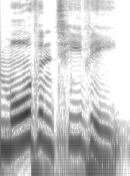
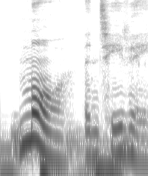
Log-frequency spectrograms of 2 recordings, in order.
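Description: First: It is said in a plain, ordinary voice. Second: It is said in a showy advert-style voice.

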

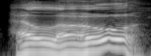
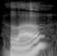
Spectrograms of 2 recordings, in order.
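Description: First: It is said confidently and clearly enunciated. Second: It is said timidly and hesitantly. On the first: The speaker is trying to sound bolder. "This time a bit more confident and enunciated" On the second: The speaker is unsure and a little afraid. "I sheepishly called out"

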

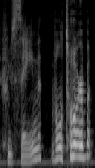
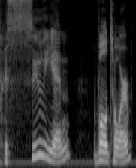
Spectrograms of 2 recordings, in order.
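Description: First: The first word sounds like the name Hussein. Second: The first word sounds like his-WEE-an. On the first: The speaker calls it wrong. "I want to say it's Hussein Voltorb" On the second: The speaker calls it right. "So it's Hisuian. Did I say that right"

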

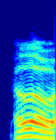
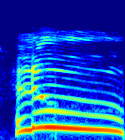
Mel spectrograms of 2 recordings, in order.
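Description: First: It is said in a flat, bored way. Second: It is said in a lively, excited way.

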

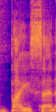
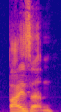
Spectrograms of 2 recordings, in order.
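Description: First: It is said with the standard pronunciation. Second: It is said with the local regional pronunciation. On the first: The speaker calls it right. "we've been pronouncing bison wrong" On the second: The speaker calls it wrong. "how do you pronounce the word B-I-S-O-N? And they were like"

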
